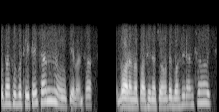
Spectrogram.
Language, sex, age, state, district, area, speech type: Nepali, male, 18-30, West Bengal, Kalimpong, rural, conversation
